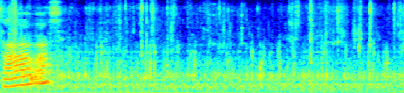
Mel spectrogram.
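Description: Beans drop and splash softly into simmering liquid.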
